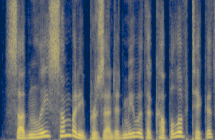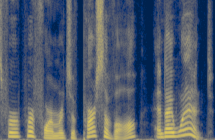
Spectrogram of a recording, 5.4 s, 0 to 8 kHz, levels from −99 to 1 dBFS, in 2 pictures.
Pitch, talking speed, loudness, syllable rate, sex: 185 Hz, 190 wpm, -17 LUFS, 6.1 syllables/s, male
